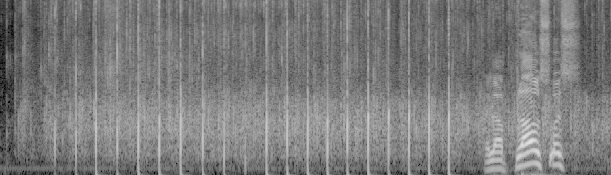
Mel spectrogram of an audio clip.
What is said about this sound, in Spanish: El aplauso es para Cristo, ¿verdad? Porque si digo para mí es peligroso. No, es para Cristo.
